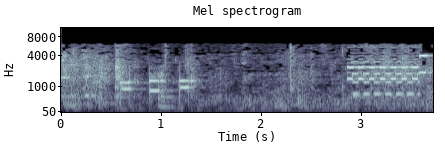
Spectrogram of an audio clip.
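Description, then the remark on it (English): A few quick electronic telephone beeps, like dialing, followed by a steady warbling phone ring near the end, all over a faint, noisy background. “Did you just call here, bitch?”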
